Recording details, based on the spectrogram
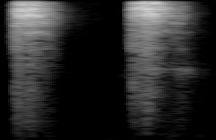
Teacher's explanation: lo que se escribe con Z en alemán se pronuncia con un africado TS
